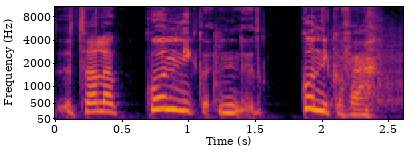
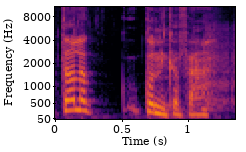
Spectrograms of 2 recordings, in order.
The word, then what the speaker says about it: Tolokonnikova: Nee, nee, een onbeklemtoonde O is een A. En alleen de derde O is beklemtoond. Dus het is Tala... – Tolokonikova. – Tolokonikova.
